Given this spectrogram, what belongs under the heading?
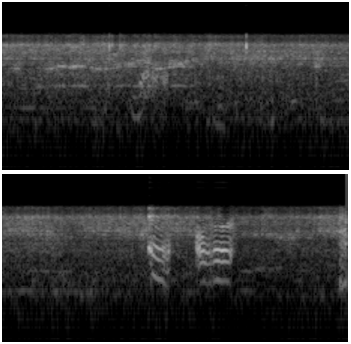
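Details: Infant cry from a baby with hiccups for the first time since birth: brief, fussy cries near the end, over soft background music and room noise.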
